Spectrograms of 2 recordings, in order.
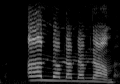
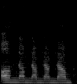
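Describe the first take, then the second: First: It is said in a put-on character voice. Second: It is said in the speaker's ordinary voice.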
